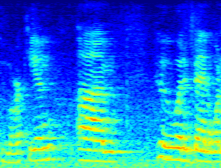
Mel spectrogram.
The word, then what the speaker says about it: Marcion: He was an opponent of a guy named, sometimes pronounced Marcion, sometimes pronounced Marcion. I'm going to go with Marcion, who would have been one of the early Gnostics.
